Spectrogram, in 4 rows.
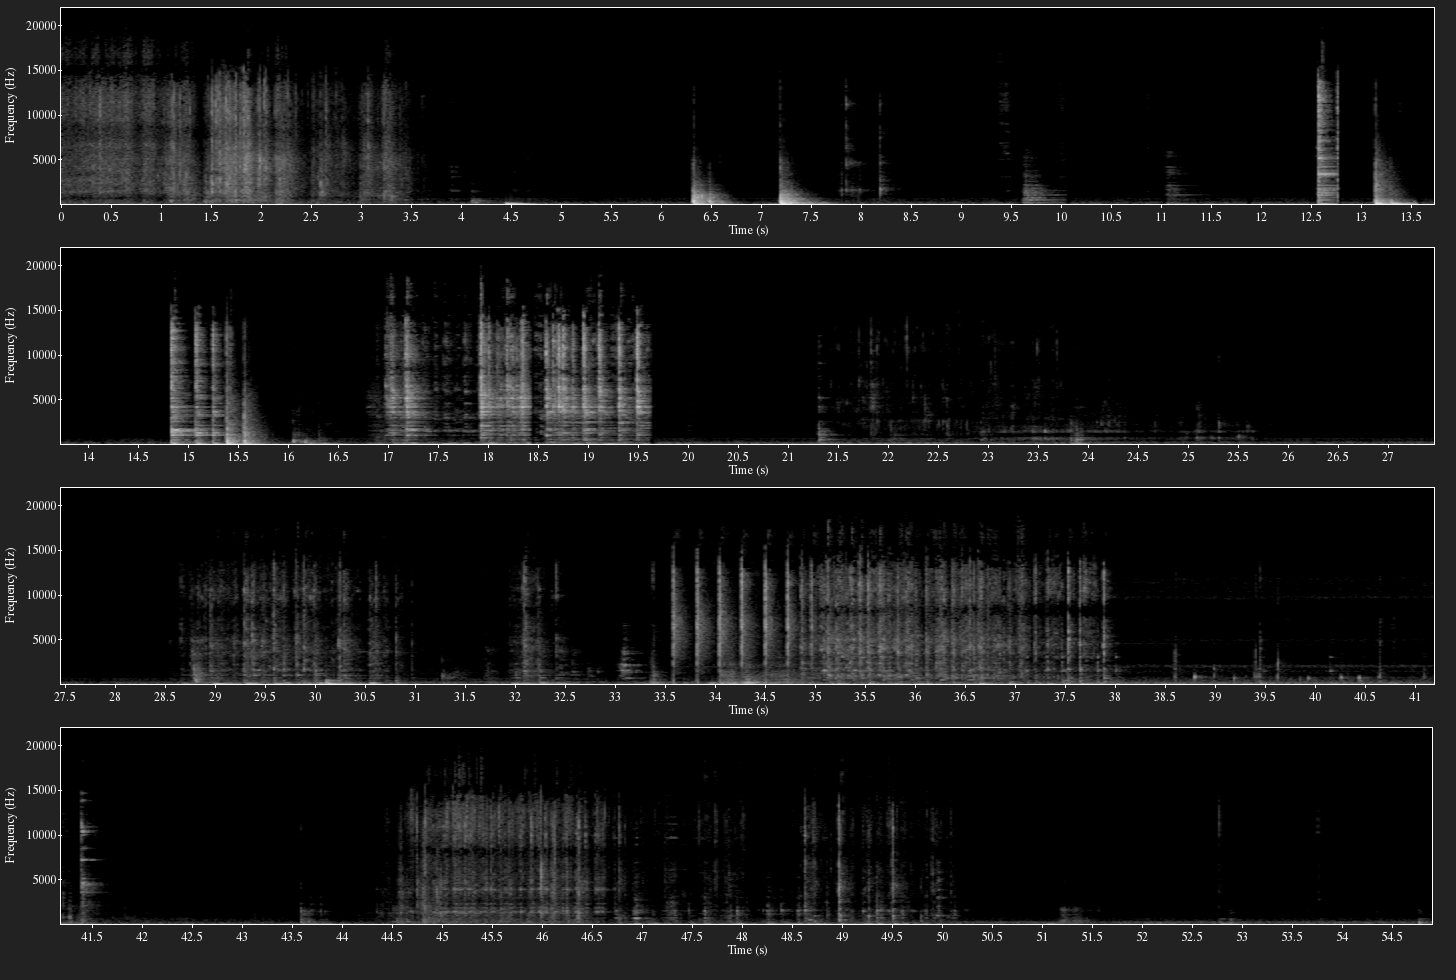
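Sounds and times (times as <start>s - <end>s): dishes and utensils handled: 16.8s - 19.7s, 28.6s - 31.0s, 31.7s - 38.2s.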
